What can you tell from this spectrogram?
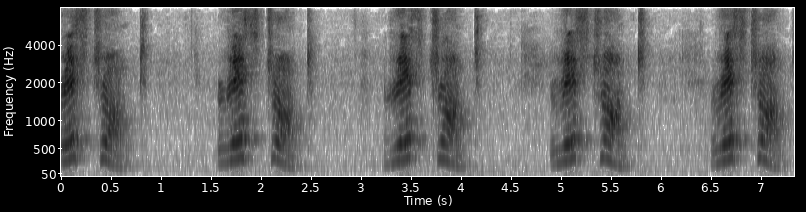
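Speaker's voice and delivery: রেস্টুরেন্ট squeezed to two syllables, "RES-tront"; silent U. Shown as a demonstration. Teacher leading a five-times repeat drill, silent-U pronunciation. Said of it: "just make the ইউ letter silent".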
